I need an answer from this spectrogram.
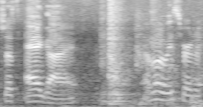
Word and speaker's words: Haggai: And let's check how we pronounce Haggai. Haggai. Oh, it's just Haggai. I've always heard of Haggai.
